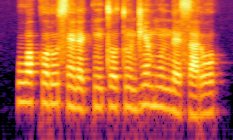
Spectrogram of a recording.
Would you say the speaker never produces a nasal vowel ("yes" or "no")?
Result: no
